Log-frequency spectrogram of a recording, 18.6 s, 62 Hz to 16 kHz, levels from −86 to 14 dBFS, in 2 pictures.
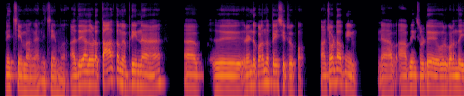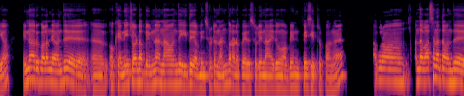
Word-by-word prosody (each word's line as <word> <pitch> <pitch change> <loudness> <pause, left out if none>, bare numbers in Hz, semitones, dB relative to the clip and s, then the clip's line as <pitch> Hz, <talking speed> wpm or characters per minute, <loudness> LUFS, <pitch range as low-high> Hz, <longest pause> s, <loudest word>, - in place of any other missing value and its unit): நிச்சயமாங்க, 100 -4 -1 0.2
நிச்சயமா. 90 0 -5 0.2
அது 105 +4 +1
அதோட 130 -1 +4 0.2
தாக்கம் 155 0 +2
எப்படின்னா, 120 0 +1 0.8
அ - - +2 0.6
இ - - +3 0.6
2 120 +3 +1
குழந்தை 130 +3 +1
பேசிட்ருக்கும். 125 -5 -1 0.4
"நா - - -1
Chhota 145 +2 +4
Bheem 105 -5 -1 0.5
நா" 95 - -2 0.4
அப்படின்னு 105 +1 -1
சொல்லிட்டு 105 +2 +2 0.2
ஒரு 100 0 +2
குழந்தையும், 105 -1 +2 0.3
இன்னொரு 160 +1 +3
குழந்தை 145 -1 +3
வந்து 145 +4 +1 0.7
"ம். 100 - -6
ஓகே 115 +1 -3
நீ - - +3
Chhota 135 0 +4
Bheemனா 125 +4 +1
நான் 125 0 -1
வந்து 130 +1 +1
இது" 130 +3 +2
அப்படின்னு 105 0 0
சொல்லிட்டு 110 +1 -2
நண்பனோட 115 -1 -1
பேர 105 -1 +2
சொல்லி 110 +1 -1
நான் 105 0 -1
இதுவும் 105 -1 +1
அப்படின்னு 110 +3 -2
பேசிட்டு 110 0 -1
இருப்பாங்க. 90 +1 -6 0.8
அப்பறம் 150 -2 0 0.5
அந்த 150 - +3
வசனத்தை 160 +1 +2
வந்து 145 +1 +2
115 Hz, 140 wpm, -23 LUFS, 105-135 Hz, 0.8 s, அதோட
